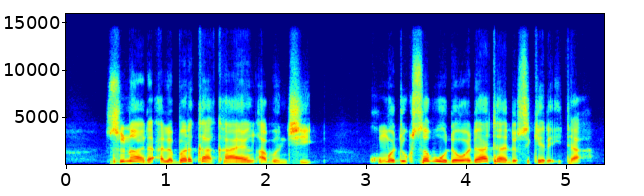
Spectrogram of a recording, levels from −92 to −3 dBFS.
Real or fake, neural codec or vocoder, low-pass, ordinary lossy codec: fake; autoencoder, 48 kHz, 128 numbers a frame, DAC-VAE, trained on Japanese speech; 14.4 kHz; none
